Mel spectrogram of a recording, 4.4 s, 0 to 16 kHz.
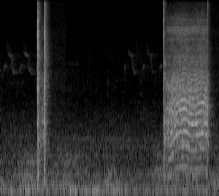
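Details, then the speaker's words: Half-rebuilt Hornet 99 engine cranked by powering the starter directly: two clicks, then under a second of strained, wobbling starter whir; cranking slow and heavy, with the engine suspected too tight from wrong main bearings, or a weak starter or battery. "so that star the matter is having issues turning the crank over maybe it's the starter motor"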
